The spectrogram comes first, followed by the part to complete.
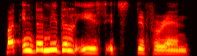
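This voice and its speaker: A woman on a panel, explaining a labor system in a formal, measured way. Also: mid-range voice, big pitch swings, dark tone, no room sound, muffled recording. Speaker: panel guest, migrant rights speaker.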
